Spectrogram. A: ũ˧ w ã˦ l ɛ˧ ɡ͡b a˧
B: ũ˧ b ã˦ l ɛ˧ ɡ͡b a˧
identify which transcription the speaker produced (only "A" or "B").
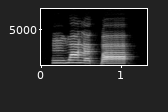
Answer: A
